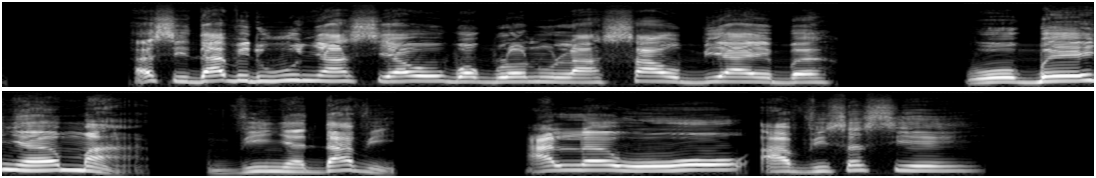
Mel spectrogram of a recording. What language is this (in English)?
Ewe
